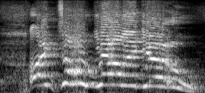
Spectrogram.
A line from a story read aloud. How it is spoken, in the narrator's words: Adam Sandler, in front of all of his friends and family, yells at his daughter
